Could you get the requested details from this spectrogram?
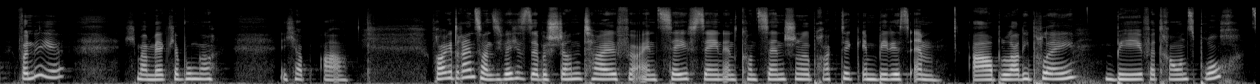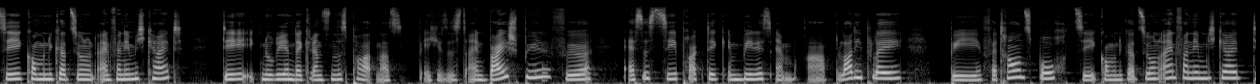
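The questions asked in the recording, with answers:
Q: Welches ist der Bestandteil für ein Safe, Sane and Consensual Praktik im BDSM?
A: C: Kommunikation und Einvernehmlichkeit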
